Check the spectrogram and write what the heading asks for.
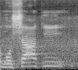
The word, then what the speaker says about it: مشاع: تو سب سے پہلے تو مشاع کے بارے میں جاننا ہے کہ مشاع کہتے کسے. یہ اس کا تلفظ دیکھیں، مشاع آخر میں کیا ہے، عین.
